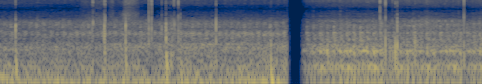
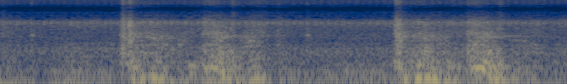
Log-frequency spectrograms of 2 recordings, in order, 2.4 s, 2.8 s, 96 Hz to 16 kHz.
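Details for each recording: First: 2002 diesel Renault Clio parked about three years, jump-started and running about five minutes: light, irregular clatter over a steady low idle with no standout knocks. Usual diesel clatter, nothing wrong; normal idle. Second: 2002 Renault Clio diesel parked about 3 years: two labored cranking bursts about 1.5 seconds apart, nearly catching but not running; owner suspects weak connection on the positive. Cranking without starting.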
